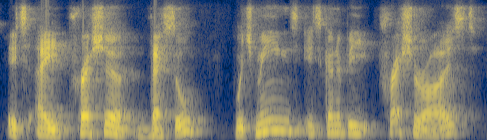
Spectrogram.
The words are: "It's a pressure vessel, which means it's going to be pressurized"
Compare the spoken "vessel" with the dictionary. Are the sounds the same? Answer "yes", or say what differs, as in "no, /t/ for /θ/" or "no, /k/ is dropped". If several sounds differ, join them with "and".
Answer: yes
